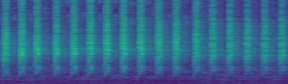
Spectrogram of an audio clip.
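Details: Lure song of a Little spiderhunter in coarse 'mbeset' style, meant to draw other birds into singing: sixteen evenly spaced, sharp high-pitched notes, about four per second, crisp and strong.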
